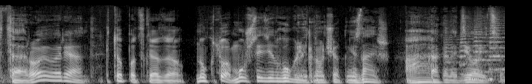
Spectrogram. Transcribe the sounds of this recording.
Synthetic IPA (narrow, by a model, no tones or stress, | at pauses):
ft̪ɐɾo̞jvəɾʲɪant̪kt̪opət̪skɐza̰lˠnukt̪o̞muʂsʲɪdʲit̪ɡuɡlʲɪt̪ʲnot͡ɕot̪ənʲɪznajɪʂakakɛt̪ədʲelˠəjɪt̪sə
